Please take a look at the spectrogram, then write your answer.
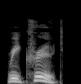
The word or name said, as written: recruit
